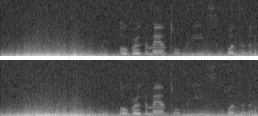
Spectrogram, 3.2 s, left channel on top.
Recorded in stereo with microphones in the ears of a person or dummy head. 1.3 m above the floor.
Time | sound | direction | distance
1.5 | a woman speaking | centre (ahead or behind) | ?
